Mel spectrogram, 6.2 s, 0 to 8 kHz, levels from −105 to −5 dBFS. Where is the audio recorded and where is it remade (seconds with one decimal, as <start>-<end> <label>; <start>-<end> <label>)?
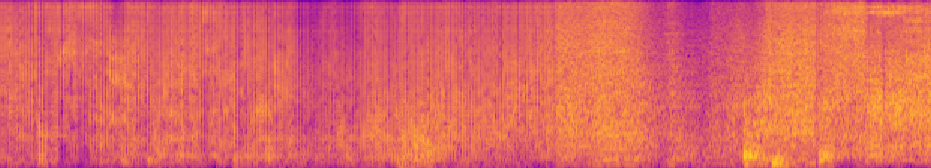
0.0-3.7 remade; 3.7-6.2 recorded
